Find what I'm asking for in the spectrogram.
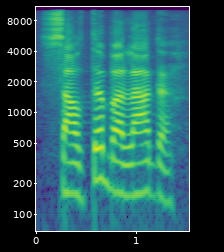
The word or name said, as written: Salta Balada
